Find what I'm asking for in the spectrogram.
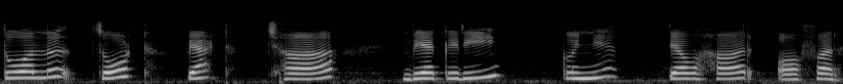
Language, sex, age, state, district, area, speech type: Kashmiri, female, 18-30, Jammu and Kashmir, Ganderbal, rural, read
